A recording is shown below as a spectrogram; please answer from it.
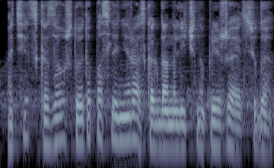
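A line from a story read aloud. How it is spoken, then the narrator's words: Quiet voice. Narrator (Russian): тихим голосом сказала Бриеша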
